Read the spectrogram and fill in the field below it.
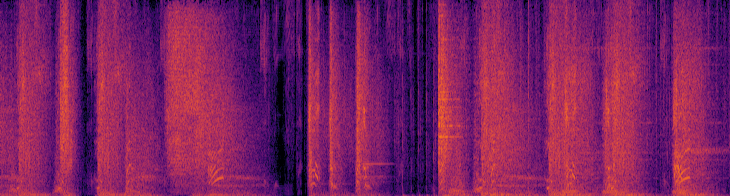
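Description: Magic spells burst and whoosh in quick bursts.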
